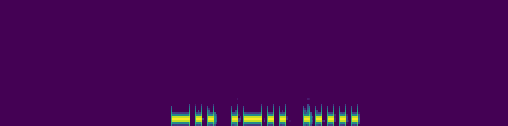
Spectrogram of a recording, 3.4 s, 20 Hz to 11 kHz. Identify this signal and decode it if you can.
Morse code, heard as a keyed tone, about 30 wpm, 700 Hz. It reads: DL5
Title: Callsign Prefixes for Top 50 DXCC - 30wpm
